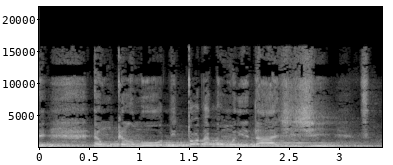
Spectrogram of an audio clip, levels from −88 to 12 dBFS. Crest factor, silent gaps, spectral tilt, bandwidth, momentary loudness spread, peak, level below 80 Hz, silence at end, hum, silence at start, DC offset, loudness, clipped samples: 14 dB; none; -5 dB/octave; 16.5 kHz; 5 LU; -2 dBFS; -52 dBFS; 0 s; none; 0 s; under 0.1%; -16 LUFS; under 0.1%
